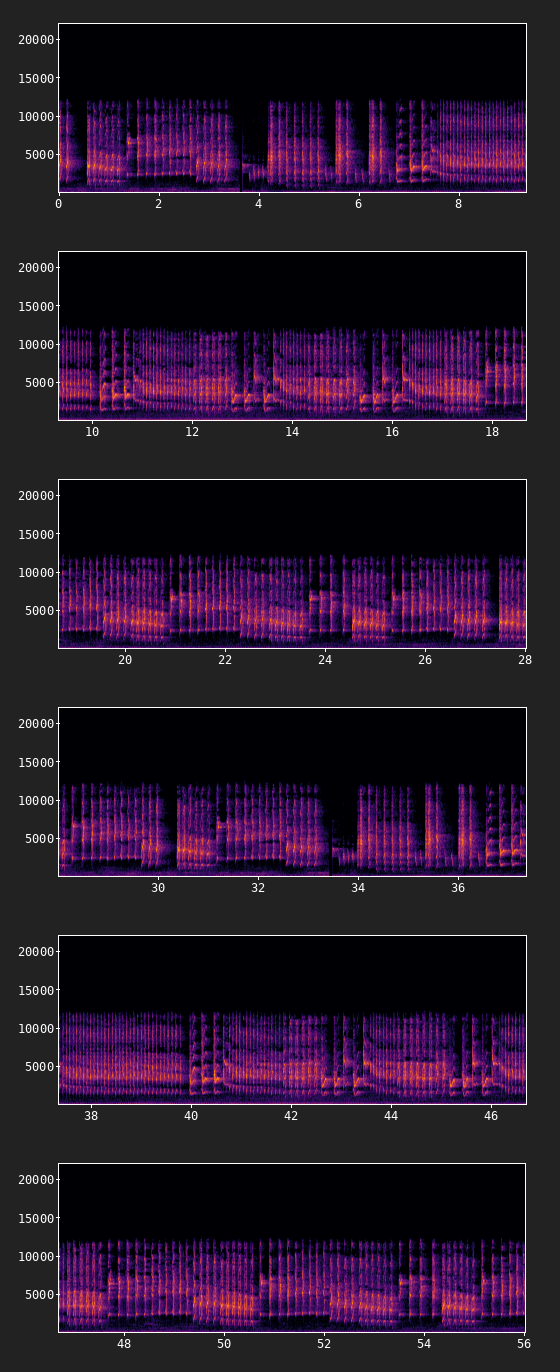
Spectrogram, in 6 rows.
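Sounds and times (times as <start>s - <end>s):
songbird singing: 0.0s - 56.0s.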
